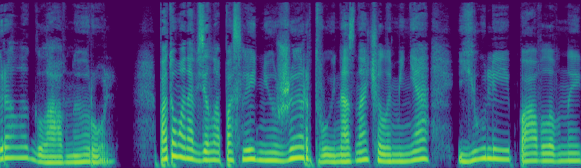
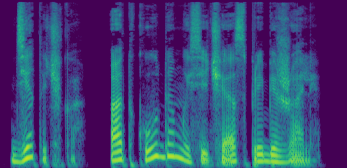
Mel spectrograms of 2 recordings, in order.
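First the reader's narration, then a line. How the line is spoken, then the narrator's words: Gentle question. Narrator (Russian): Раневская ласково спрашивала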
